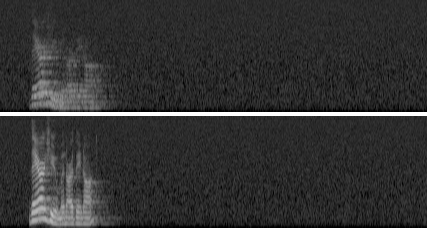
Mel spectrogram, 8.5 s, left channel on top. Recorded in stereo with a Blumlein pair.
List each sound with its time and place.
0.6 s a woman speaking: 35° right, 0.8 m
